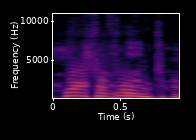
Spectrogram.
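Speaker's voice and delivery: high, loud, frantic demand; player's hero bursting in, yelling for fruit. Retold or imitated. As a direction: blurt it out in a mad rush. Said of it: "You're like".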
